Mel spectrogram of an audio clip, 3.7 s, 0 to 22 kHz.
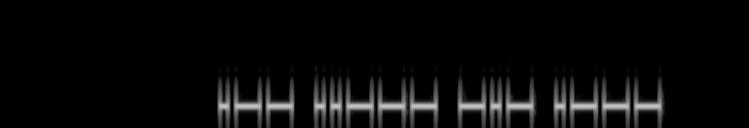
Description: Morse code, heard as a keyed tone, about 30 wpm, 700 Hz. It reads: W2KJ
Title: Call Signs - 30wpm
